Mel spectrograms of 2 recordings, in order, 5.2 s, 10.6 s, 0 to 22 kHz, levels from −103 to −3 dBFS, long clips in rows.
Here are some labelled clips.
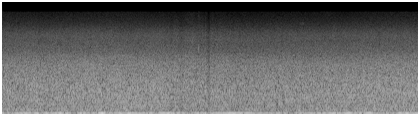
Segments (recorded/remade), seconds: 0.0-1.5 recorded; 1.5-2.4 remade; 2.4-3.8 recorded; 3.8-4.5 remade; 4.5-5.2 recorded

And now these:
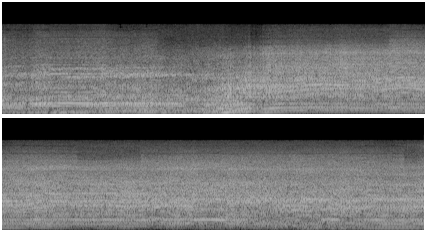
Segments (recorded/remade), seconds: 0.0-0.6 recorded; 0.6-1.3 remade; 1.3-7.1 recorded; 7.1-9.8 remade; 9.8-10.6 recorded

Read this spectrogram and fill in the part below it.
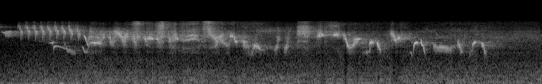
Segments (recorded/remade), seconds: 0.0-0.9 recorded; 0.9-4.1 remade; 4.1-4.5 recorded; 4.5-5.4 remade

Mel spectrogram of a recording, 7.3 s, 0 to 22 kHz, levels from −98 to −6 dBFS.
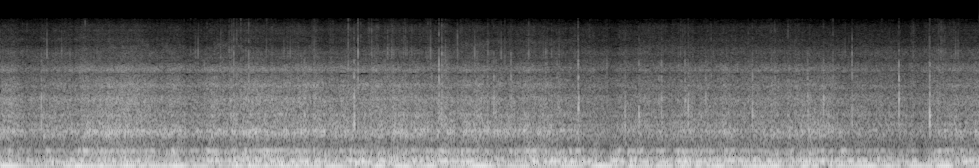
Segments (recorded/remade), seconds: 0.0-7.3 recorded

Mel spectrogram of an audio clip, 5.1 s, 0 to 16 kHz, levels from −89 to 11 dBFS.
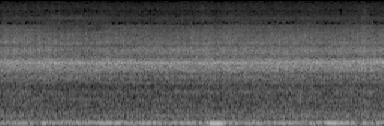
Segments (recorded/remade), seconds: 0.0-2.8 recorded; 2.8-4.1 remade; 4.1-5.1 recorded

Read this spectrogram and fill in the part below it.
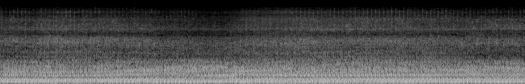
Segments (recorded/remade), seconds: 0.0-2.3 recorded; 2.3-2.9 remade; 2.9-5.3 recorded

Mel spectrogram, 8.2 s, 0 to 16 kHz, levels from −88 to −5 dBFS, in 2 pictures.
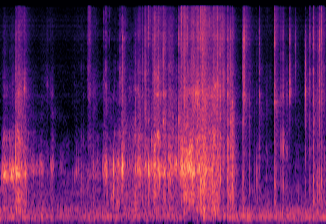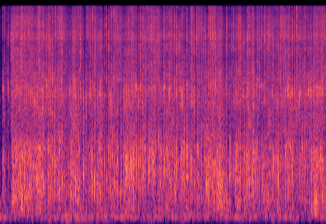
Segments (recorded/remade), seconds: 0.0-1.2 remade; 1.2-1.7 recorded; 1.7-8.2 remade

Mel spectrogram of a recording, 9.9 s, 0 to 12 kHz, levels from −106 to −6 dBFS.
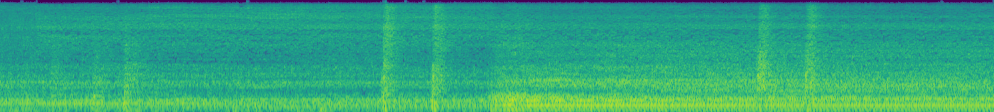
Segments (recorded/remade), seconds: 0.0-3.0 recorded; 3.0-6.7 remade; 6.7-9.9 recorded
